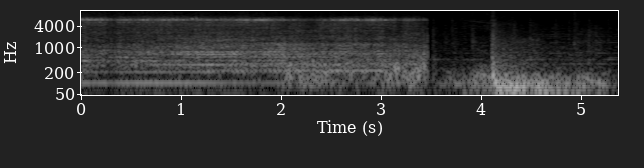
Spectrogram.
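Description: An air force helicopter idles in a farm field after an emergency landing, its rotor and engine droning steadily before cutting off abruptly, followed by a short thump and lighter mechanical noise.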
